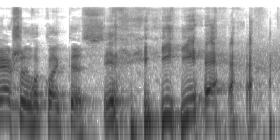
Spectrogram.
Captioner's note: laughs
